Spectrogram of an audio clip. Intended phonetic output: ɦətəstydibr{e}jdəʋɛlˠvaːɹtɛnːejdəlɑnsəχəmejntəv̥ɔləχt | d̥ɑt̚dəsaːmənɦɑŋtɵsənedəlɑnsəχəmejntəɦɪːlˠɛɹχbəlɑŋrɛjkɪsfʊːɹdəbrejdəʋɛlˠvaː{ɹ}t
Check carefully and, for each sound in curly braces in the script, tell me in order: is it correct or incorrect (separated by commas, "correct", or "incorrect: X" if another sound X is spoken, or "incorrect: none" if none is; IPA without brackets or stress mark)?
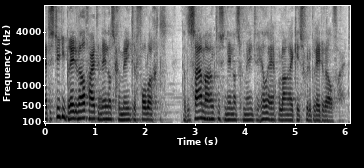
correct, correct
